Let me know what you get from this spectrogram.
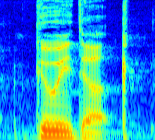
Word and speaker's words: geoduck: Again, we'll be very familiar to people from these places, but in places like Oregon and Washington State, there's, now it's spelled G-E-O-D-U-C-K. – G-E-O-D-U-C-K. – Gooduck? – Gooeyduck. – Gooeyduck. Yeah. – Weird, to start with, is gooeyduck, spelled completely the wrong way.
